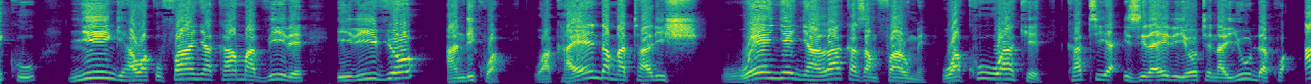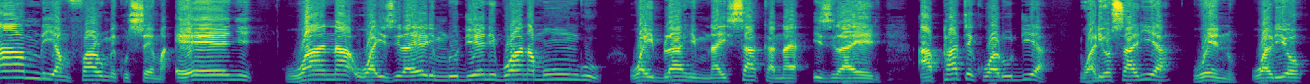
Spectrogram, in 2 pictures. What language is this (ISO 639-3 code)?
swa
